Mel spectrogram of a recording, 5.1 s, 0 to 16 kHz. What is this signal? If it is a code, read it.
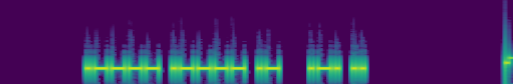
Morse code, heard as a keyed tone, about 28 wpm, 700 Hz. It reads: 11A RI
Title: Field Day Exchanges Encore - 28wpm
